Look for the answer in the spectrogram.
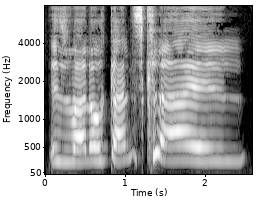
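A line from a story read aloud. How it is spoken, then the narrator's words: Sobbing. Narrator (German): schluchzte Lavender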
